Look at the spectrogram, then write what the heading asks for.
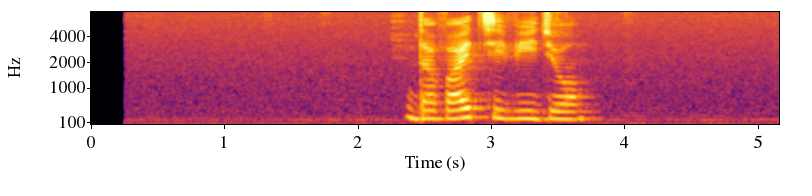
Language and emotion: Russian, neutral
